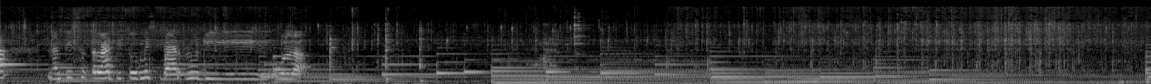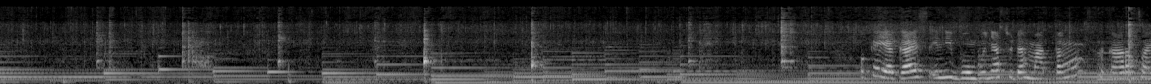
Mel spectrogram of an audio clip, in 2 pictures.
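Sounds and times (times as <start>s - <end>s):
food sizzling in oil: 0.0s - 23.0s
soft background music: 0.0s - 23.0s.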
